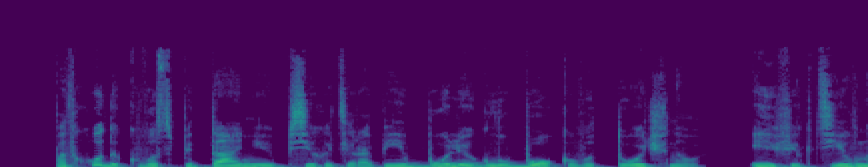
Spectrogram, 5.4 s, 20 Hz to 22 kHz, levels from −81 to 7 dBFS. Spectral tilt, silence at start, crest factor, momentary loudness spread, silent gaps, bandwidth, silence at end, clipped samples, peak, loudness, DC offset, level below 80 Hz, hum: -5.5 dB/octave; 0.35 s; 16 dB; 8 LU; 4.41-4.66 s; 16 kHz; 0 s; under 0.1%; -16 dBFS; -32 LUFS; under 0.1%; -74 dBFS; none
